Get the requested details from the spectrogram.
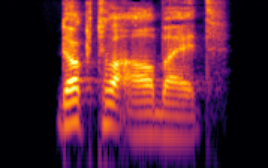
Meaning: doctoral dissertation (thesis to obtain the academic degree of doctor)
- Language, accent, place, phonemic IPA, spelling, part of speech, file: German, Germany, Berlin, /ˈdɔktoːrˌarbaɪ̯t/, Doktorarbeit, noun, De-Doktorarbeit.ogg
